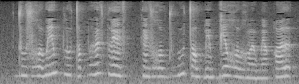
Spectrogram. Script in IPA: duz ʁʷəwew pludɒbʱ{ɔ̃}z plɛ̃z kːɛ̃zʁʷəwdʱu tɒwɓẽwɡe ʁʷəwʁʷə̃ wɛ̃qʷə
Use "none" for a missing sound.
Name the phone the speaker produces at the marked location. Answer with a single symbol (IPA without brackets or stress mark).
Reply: ə̃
